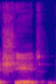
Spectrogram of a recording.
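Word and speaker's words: sídhe: How's that word pronounced, Philip? Oh, yeah. The Sheed, the fairy folk.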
